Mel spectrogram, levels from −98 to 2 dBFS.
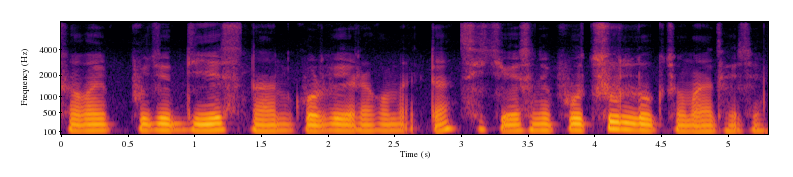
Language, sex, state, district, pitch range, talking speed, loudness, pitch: Bengali, male, West Bengal, Malda, 115-125 Hz, 135 wpm, -22 LUFS, 120 Hz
